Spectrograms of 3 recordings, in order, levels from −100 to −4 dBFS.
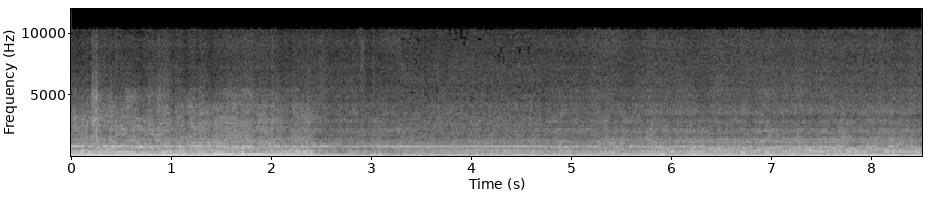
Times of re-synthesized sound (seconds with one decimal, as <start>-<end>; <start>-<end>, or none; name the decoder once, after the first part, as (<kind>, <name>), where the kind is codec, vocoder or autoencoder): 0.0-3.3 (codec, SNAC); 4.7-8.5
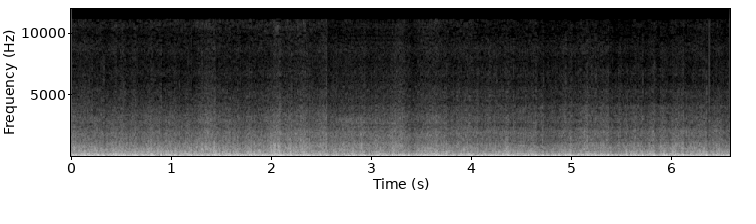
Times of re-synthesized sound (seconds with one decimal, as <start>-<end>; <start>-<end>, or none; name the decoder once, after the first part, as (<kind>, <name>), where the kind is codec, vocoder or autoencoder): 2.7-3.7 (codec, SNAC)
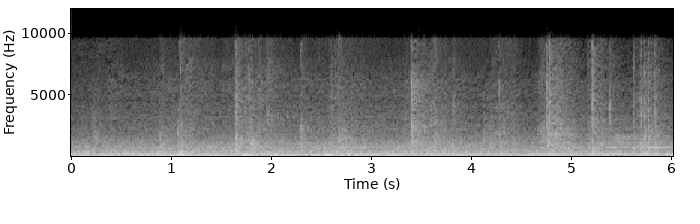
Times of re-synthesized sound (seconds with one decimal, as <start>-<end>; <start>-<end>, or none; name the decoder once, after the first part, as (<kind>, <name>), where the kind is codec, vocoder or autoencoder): none

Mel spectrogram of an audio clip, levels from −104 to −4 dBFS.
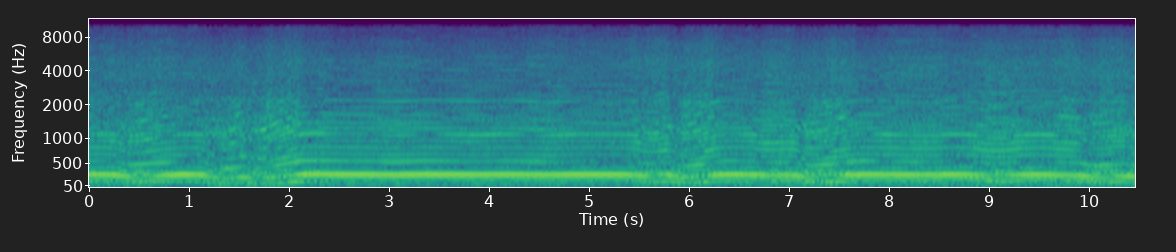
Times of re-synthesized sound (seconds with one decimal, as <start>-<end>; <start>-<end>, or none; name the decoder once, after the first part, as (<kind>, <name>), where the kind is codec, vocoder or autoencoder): none

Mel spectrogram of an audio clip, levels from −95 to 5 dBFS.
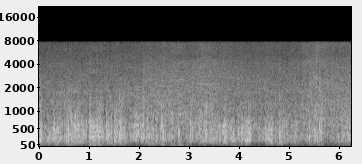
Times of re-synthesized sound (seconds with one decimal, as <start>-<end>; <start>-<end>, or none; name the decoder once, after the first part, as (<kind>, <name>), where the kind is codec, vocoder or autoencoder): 0.0-6.3 (codec, SNAC)

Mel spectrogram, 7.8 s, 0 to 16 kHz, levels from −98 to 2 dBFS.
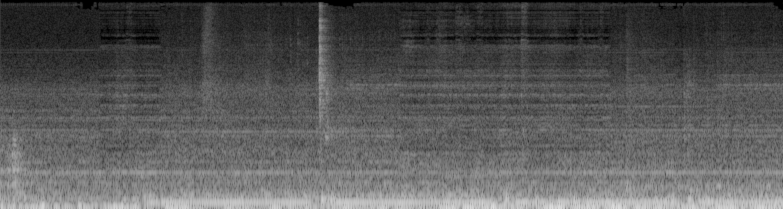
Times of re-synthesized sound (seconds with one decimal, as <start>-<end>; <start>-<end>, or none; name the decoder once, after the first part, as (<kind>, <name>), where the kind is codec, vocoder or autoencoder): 1.0-1.6 (codec, SNAC); 4.0-6.1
